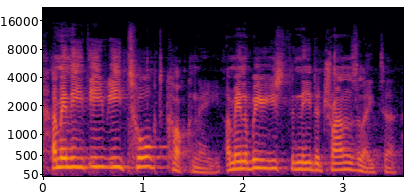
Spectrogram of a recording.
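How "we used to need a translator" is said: ordinary talk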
